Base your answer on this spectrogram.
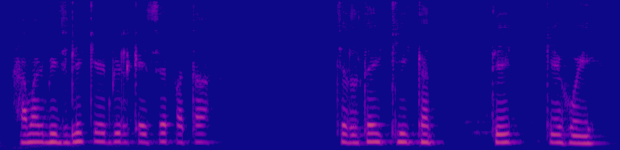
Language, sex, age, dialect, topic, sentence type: Magahi, male, 25-30, Western, banking, question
